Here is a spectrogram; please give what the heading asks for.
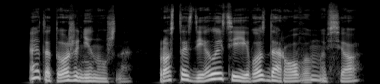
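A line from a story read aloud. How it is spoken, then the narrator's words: Calm request. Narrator (Russian): спокойно попросил Трой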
